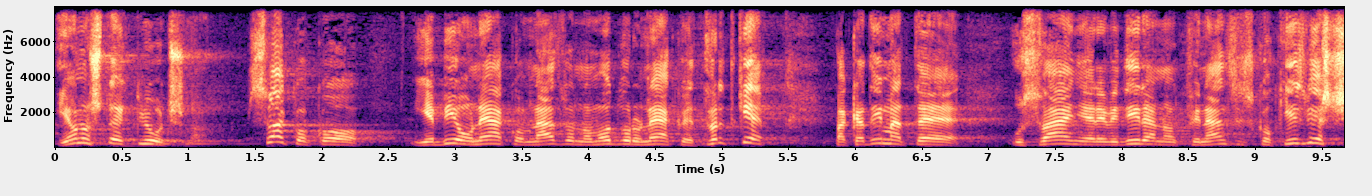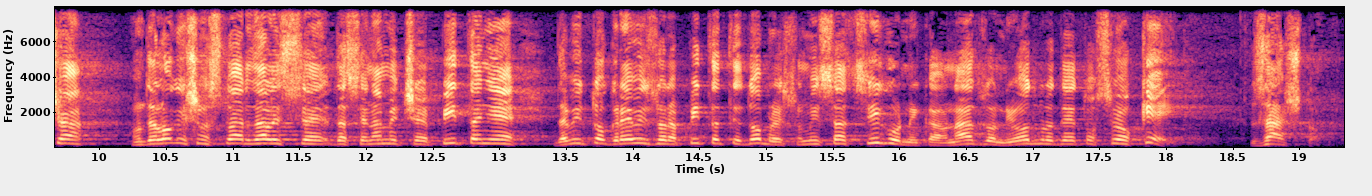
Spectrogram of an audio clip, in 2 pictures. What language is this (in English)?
Croatian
